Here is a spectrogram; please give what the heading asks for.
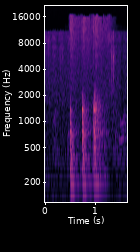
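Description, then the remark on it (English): Three firm knocks on a wooden door in quick, even succession, fairly loud against quiet surroundings. “Come in. Close the door behind you.”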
